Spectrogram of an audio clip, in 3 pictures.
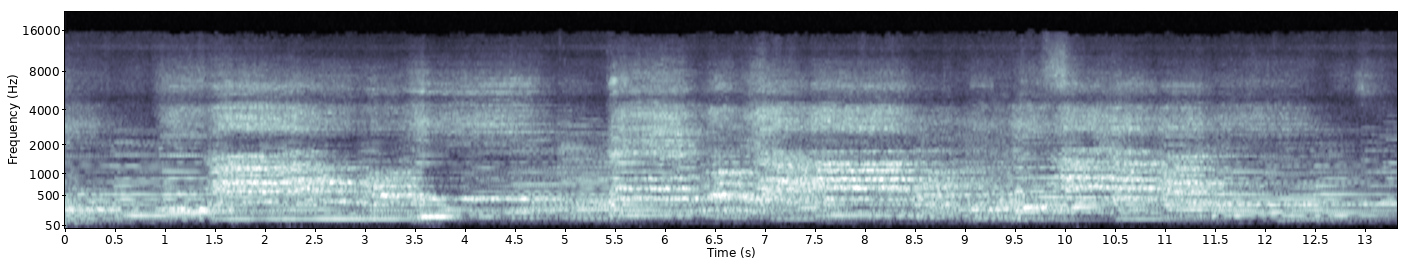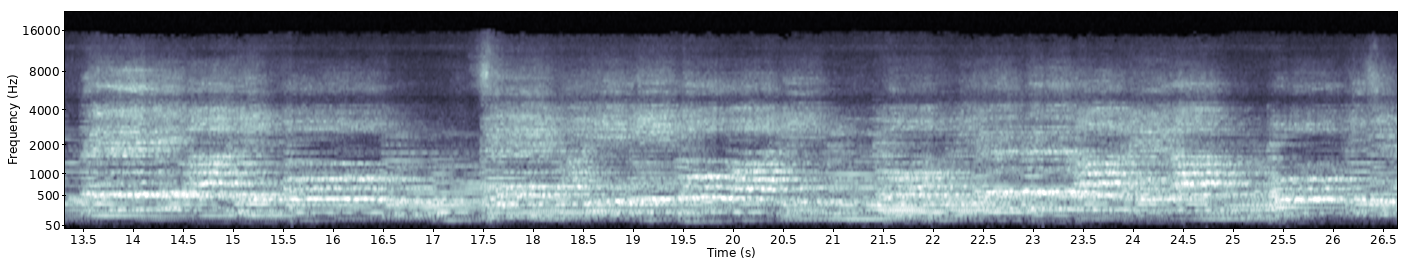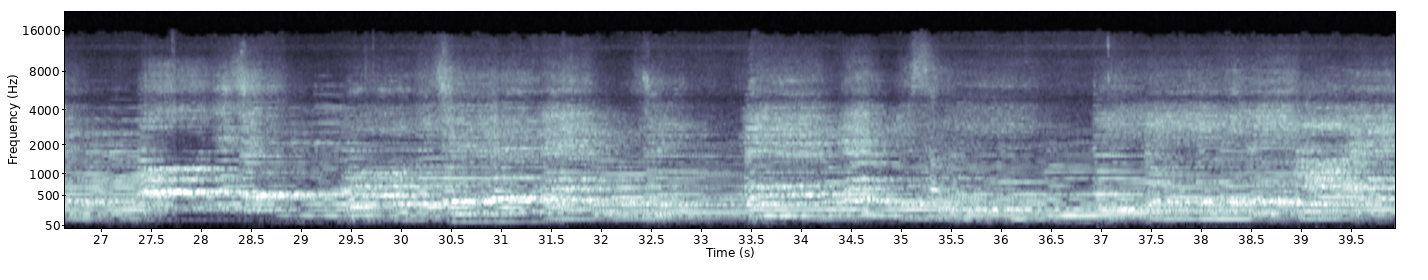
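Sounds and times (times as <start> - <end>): choir singing: 0.0 - 39.9.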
